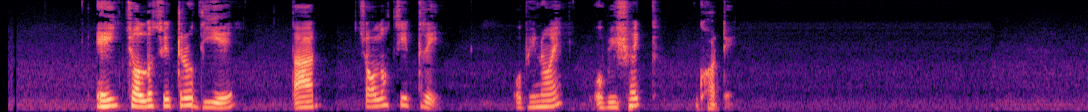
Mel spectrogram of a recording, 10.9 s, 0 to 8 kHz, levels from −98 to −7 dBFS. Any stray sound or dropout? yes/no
no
